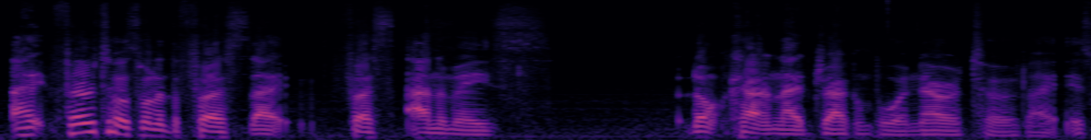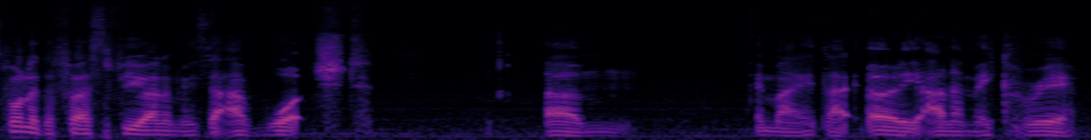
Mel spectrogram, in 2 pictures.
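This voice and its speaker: A man's voice: extremely low pitch, moderate pace, a bit bright, rough recording. A man talking casually and emphatically on a podcast as an opinionated, sweary anime fan. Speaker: podcast guest or co-host.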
